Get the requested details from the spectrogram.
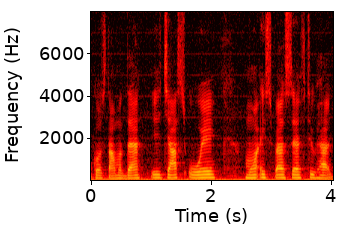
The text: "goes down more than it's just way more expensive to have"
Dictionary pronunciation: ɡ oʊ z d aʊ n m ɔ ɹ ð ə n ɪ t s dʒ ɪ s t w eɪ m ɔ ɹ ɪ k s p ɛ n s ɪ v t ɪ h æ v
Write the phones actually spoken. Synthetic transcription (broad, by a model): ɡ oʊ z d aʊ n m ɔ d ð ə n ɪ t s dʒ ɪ s t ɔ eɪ m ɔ ɹ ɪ k s p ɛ s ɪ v t ɪ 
